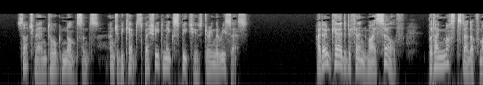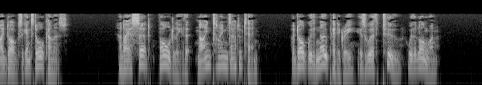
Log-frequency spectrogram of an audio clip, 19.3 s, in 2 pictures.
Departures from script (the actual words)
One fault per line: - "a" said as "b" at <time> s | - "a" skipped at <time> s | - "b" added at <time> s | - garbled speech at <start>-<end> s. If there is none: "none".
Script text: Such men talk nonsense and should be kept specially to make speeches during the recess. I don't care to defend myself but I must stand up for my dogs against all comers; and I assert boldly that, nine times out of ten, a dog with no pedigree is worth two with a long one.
none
